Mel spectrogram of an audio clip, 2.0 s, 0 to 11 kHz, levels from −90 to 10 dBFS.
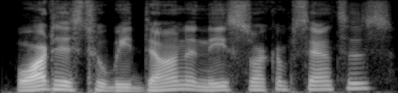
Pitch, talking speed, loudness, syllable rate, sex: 130 Hz, 240 wpm, -23 LUFS, 6.6 syllables/s, male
